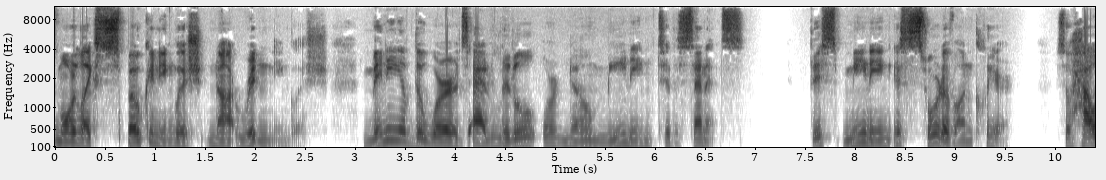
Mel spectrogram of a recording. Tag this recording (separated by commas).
Speech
